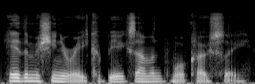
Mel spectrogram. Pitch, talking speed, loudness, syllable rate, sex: 135 Hz, 190 wpm, -18 LUFS, 7.0 syllables/s, male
